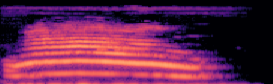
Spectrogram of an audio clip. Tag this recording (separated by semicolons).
animal; animals; cat; cats; domestic; meow; pet; pets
